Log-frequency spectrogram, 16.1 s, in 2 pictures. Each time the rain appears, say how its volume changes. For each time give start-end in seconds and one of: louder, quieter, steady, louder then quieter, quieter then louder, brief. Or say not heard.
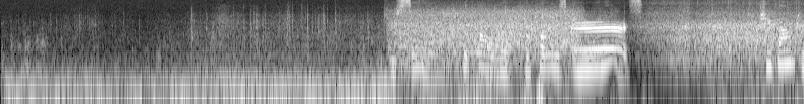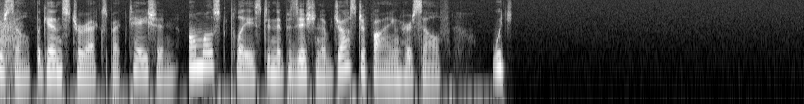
0.0-8.2 louder then quieter.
